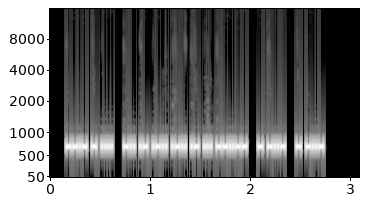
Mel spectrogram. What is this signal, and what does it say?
Morse code, heard as a keyed tone, about 79 wpm, 700 Hz. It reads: QTH DALLAS, TX TX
